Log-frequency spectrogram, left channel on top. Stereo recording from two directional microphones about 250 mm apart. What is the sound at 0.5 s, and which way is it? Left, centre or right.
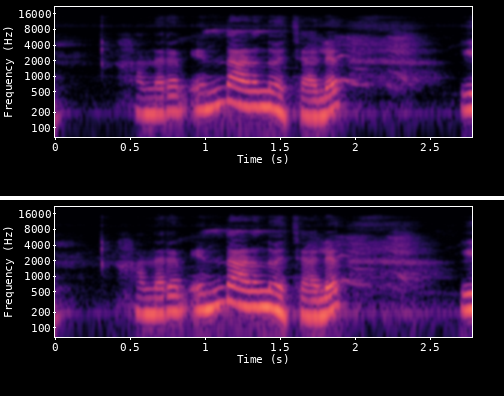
A woman's voice, centre.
